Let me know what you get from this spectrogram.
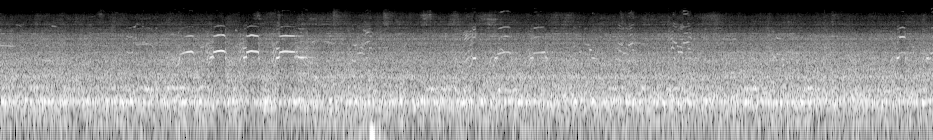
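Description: Freight train of tank cars rolling past steadily: a continuous rumble and hum of wheels on rail, with short high squeaks scattered through it, a cluster of them between about three and four and a half seconds in.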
